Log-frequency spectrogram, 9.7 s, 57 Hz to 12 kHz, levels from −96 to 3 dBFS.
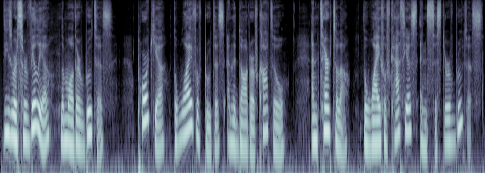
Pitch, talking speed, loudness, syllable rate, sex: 160 Hz, 165 wpm, -20 LUFS, 5.3 syllables/s, female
